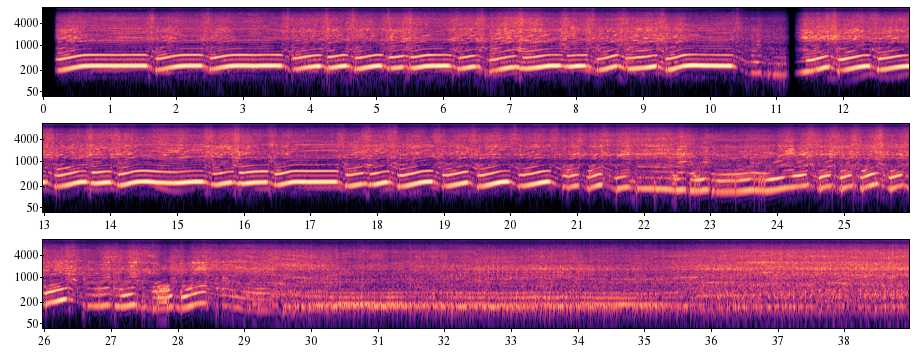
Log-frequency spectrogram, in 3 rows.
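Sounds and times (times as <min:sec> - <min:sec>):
snowmobile engine revving: 0:00.1 - 0:38.9.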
